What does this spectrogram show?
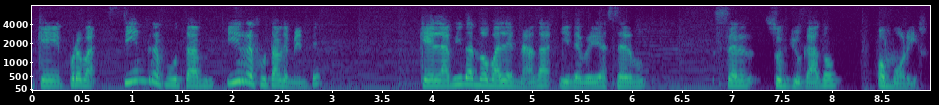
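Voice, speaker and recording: A man's voice: high-pitched, lively intonation, husky, muffled recording, faint music behind. A man with a Mexican accent explaining comics lore in a casual, slangy podcast chat, often restarting and correcting himself. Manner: informal, slangy, halting with self-corrections. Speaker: podcast co-host.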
